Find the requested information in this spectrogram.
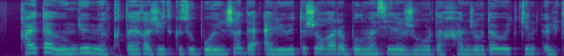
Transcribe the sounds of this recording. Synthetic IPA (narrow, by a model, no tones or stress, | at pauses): qʰɑjt̪ɑwɵŋd̪e̞wme̞ɴqʰə̥t̪ɑjʁɑʒe̞t̪kʲɪzubo̞jənʃɑd̪ɑʔælɵwe̞t̪ːɪʒo̞ʁɑɾəbʊlˠmæse̞le̞ʒowoɾd̪ɑχɑnʒɑwd̪ɑwɵt̪kʲe̞nʏlʲ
